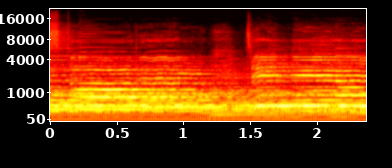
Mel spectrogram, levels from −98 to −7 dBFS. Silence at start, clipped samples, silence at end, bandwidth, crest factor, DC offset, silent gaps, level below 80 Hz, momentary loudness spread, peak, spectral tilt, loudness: 0 s; under 0.1%; 0 s; 13.5 kHz; 12 dB; under 0.1%; none; -54 dBFS; 6 LU; -10 dBFS; -5 dB/octave; -23 LUFS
